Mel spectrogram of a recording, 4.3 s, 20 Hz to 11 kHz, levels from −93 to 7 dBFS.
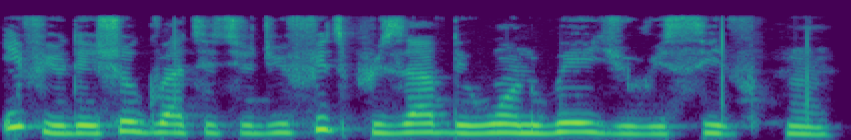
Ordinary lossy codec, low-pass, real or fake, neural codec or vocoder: none; 7.2 kHz; real; none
